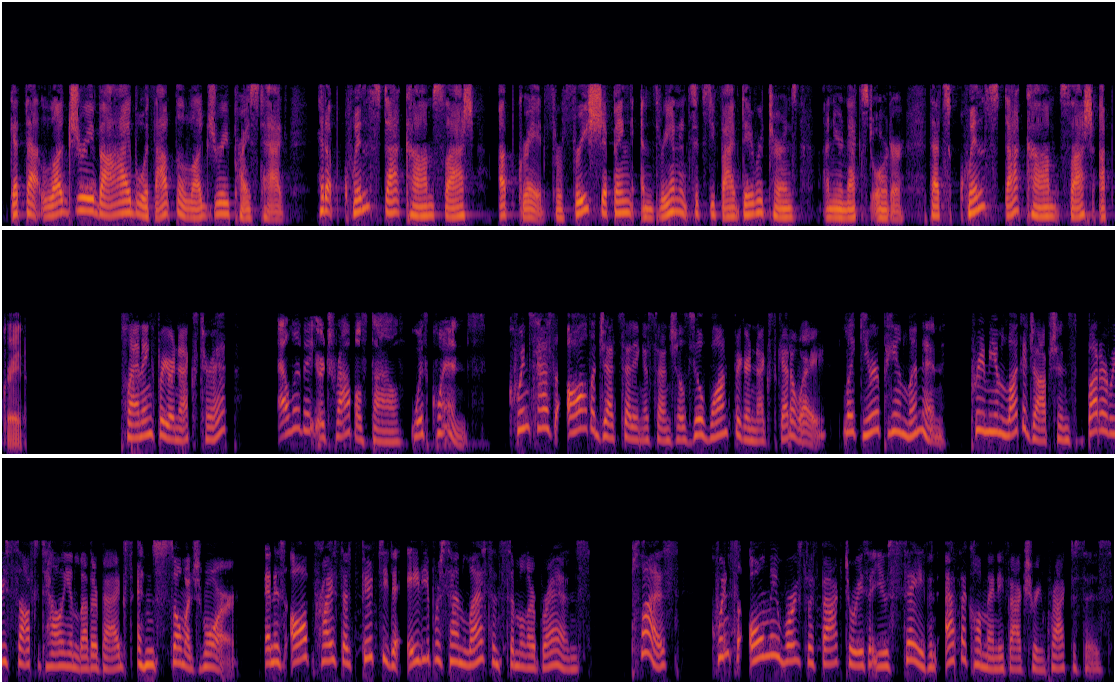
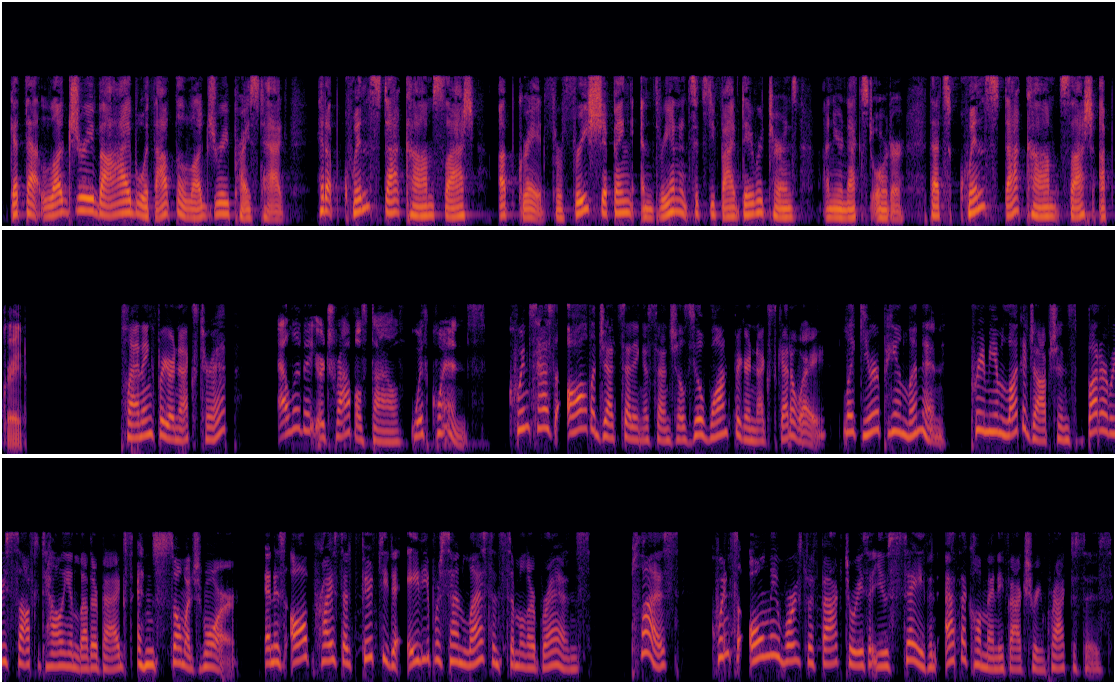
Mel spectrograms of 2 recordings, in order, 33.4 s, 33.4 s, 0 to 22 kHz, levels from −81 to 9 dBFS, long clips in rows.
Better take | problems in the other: second | garbled, watery; badly; nothing above 5.5 kHz; slightly in the second

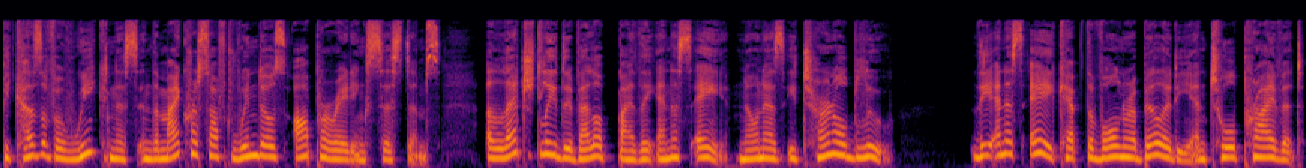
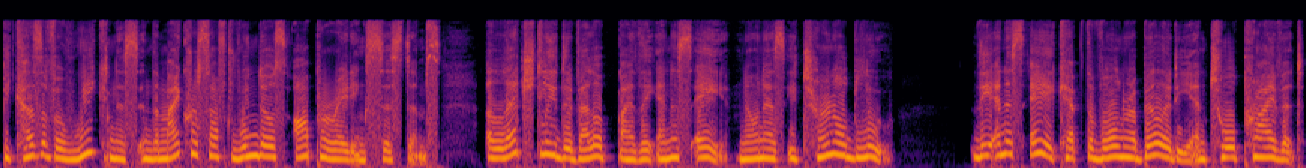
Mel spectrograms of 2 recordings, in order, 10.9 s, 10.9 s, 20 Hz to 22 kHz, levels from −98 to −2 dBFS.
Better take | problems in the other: first | distortion; slight; 9 dB below the speech

